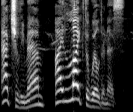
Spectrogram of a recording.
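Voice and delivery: very soft, self-assured, sing-song confident voice. Voicing the boy's reply to the camp founder: with confidence. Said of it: "I said with confidence".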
